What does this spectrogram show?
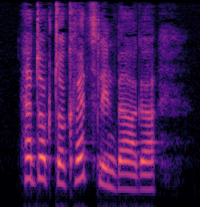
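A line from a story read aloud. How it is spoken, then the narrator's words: Astonished exclamation. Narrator (German): rief aber auch der junge Mann erstaunt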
